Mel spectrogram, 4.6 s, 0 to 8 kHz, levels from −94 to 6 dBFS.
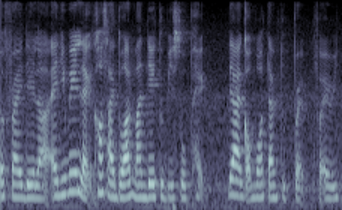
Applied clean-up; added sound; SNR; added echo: none; none; none; none.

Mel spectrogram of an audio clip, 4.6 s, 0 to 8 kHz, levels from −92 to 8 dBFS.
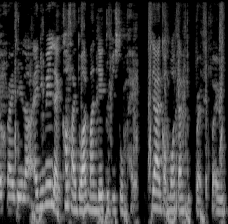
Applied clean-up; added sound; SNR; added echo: classical method Wiener filter.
